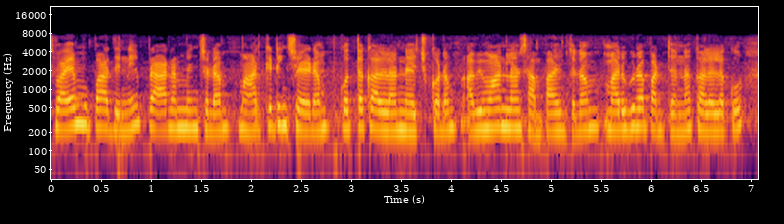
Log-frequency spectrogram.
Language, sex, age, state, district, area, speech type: Telugu, female, 18-30, Andhra Pradesh, Alluri Sitarama Raju, rural, spontaneous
